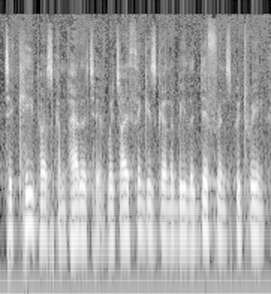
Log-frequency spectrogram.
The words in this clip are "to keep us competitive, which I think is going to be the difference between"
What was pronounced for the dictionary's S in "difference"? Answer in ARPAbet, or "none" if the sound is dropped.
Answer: S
